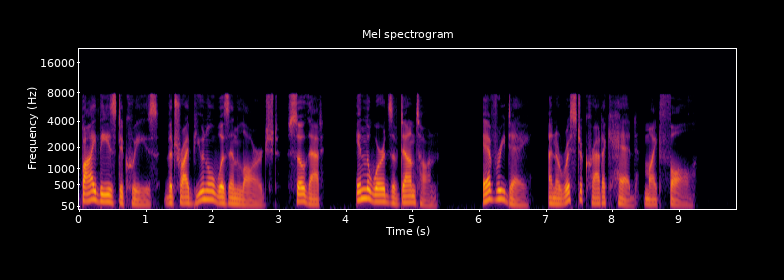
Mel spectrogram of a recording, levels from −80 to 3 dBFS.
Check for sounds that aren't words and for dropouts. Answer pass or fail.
pass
